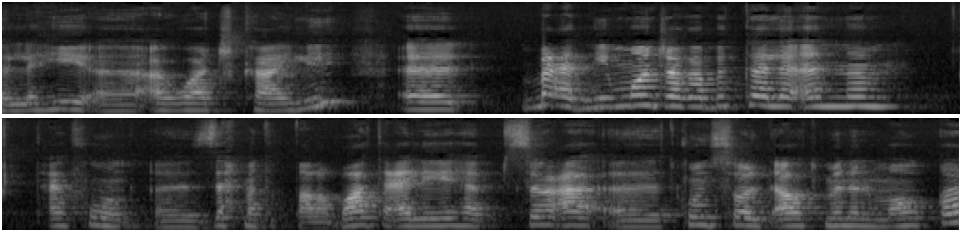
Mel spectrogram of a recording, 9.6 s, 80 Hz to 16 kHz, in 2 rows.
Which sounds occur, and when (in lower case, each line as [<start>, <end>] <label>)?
[0.00, 1.75] woman speaking
[0.00, 9.55] background noise
[1.75, 1.95] breathing
[2.00, 2.39] human voice
[2.65, 4.53] woman speaking
[4.76, 4.87] clicking
[5.04, 6.15] woman speaking
[6.30, 8.10] woman speaking
[8.14, 8.22] clicking
[8.21, 9.55] woman speaking
[8.83, 8.91] clicking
